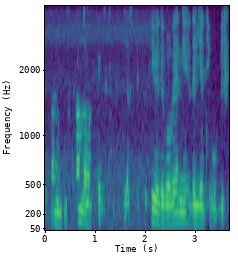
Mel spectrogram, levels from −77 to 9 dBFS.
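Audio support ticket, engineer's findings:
Speech suppressed in double talk, 0.0–2.14 s. Likely the echo canceller failing to separate near talker from loudspeaker echo during overlap and attenuating both. Near voice dips by up to about 20 dB, pumping and thinning for roughly two seconds.

Other side's voice leaking through at 0.04–0.08 s and 1.75–2.05 s. Residual far-end signal likely passed by incomplete echo cancellation at the microphone. Faint second voice, about 35 dB then about 30 dB under the talker, in short scraps band-limited to 4 kHz.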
